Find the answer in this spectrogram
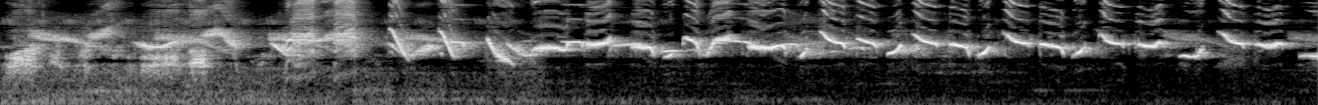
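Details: Chinese hwamei, a ngũ trường style singer, performing while dancing; rich rising and falling whistles open, then give way to a fast series of sharp, looping notes repeated several times a second.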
